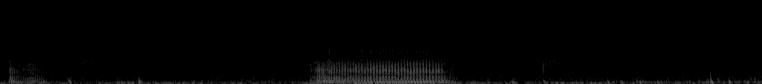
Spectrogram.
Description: Snoring pug who thinks he's a human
